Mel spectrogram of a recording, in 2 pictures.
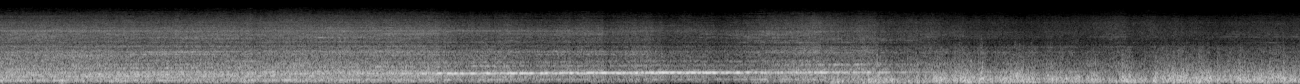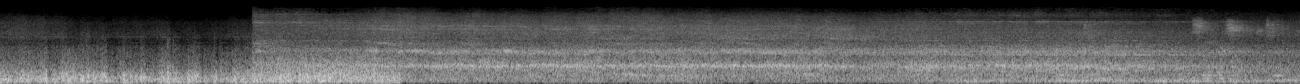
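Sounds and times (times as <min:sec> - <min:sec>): train rushing hiss: 0:00.0 - 0:09.8, 0:15.5 - 0:26.0
electric train rumble: 0:00.0 - 0:26.0
train steady whine: 0:00.0 - 0:26.0.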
